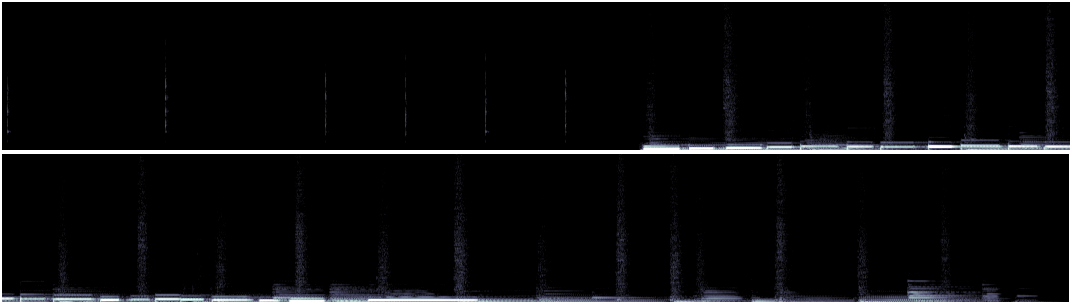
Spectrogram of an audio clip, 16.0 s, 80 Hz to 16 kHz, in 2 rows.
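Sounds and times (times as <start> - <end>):
bebop jazz guitar: 4.8 - 15.8.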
